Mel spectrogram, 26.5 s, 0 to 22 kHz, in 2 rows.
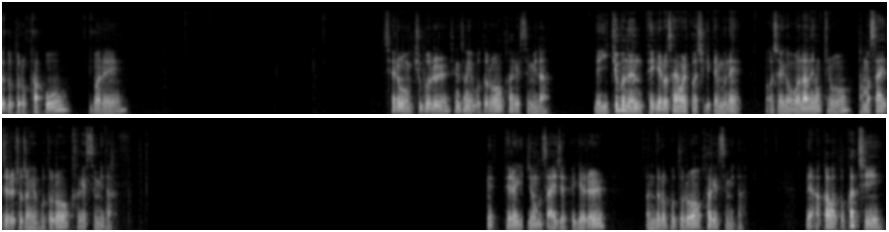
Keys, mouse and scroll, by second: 0.0 middle click, 0.3 click, 1.3-13.7 middle drag, 3.1-3.7 scroll down 2, 3.8 shift+a, 13.7-16.7 drag, 14.3 middle click, 15.1 s, 16.7-18.1 middle drag, 16.9 s, 17.6 s, 18.5 s, 19.6 scroll up 2, 19.7-21.2 middle drag, 21.3 scroll down 2, 21.6-22.4 middle drag, 21.9-22.4 scroll up 3, 23.6 scroll up 2, 24.2 middle click, 24.9 scroll down 1.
